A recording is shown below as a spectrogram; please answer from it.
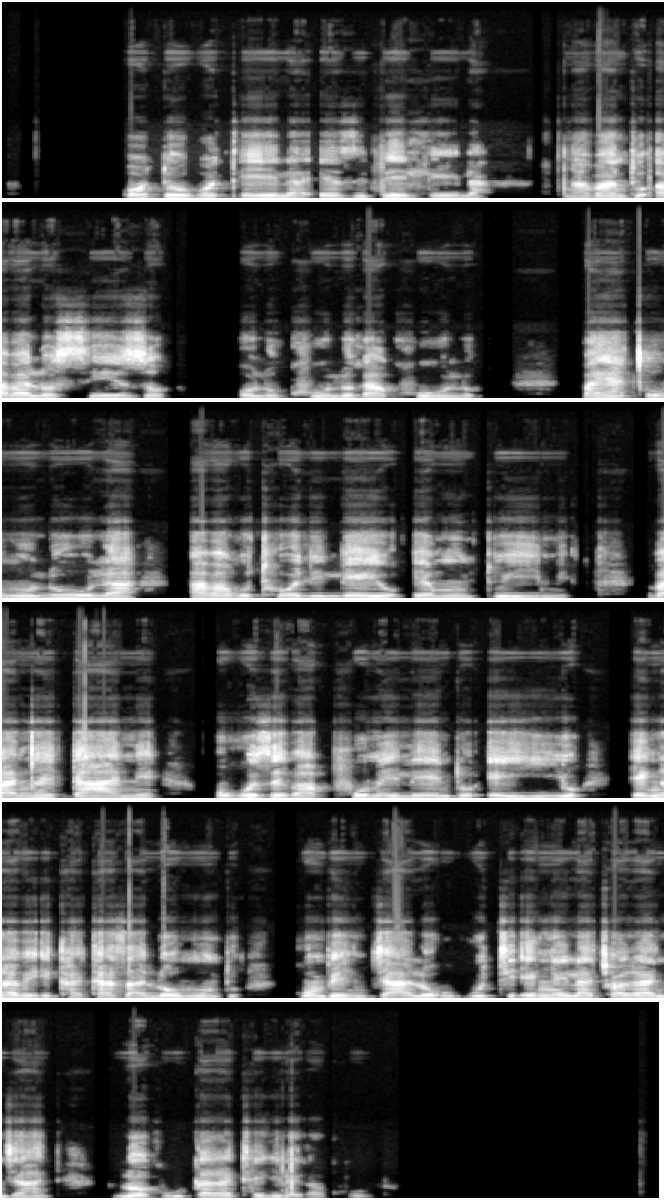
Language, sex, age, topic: North Ndebele, female, 50+, health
